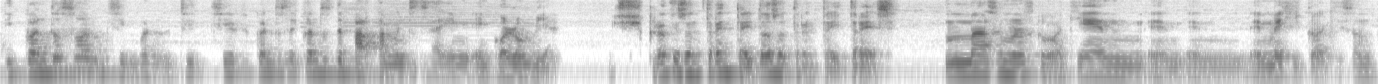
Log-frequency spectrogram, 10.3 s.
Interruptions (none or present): none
